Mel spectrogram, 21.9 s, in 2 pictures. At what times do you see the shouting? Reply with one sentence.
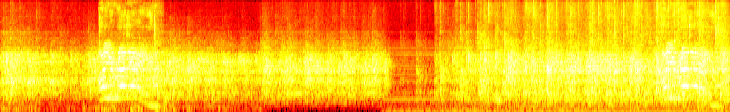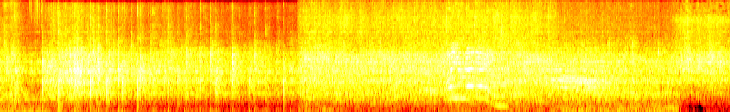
The shouting can be heard from 1.4 to 2.5 s, from 9.9 to 10.9 s and from 17.6 to 18.6 s.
